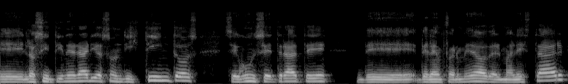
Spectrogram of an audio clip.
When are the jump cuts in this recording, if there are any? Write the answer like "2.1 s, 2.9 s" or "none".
none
